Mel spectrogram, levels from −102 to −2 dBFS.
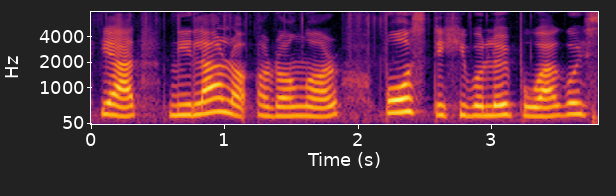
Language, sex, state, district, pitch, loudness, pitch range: Assamese, female, Assam, Kamrup Metropolitan, 265 Hz, -17 LUFS, 245-295 Hz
